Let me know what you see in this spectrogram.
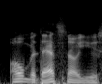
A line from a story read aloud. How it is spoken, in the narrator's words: said Diana, in an undertone to Rosamund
